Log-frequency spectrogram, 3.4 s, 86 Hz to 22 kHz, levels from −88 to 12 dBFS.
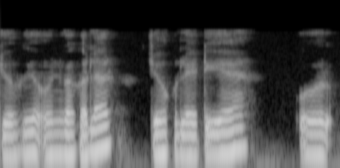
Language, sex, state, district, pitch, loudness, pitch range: Hindi, male, Uttar Pradesh, Saharanpur, 135 Hz, -15 LUFS, 130-145 Hz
